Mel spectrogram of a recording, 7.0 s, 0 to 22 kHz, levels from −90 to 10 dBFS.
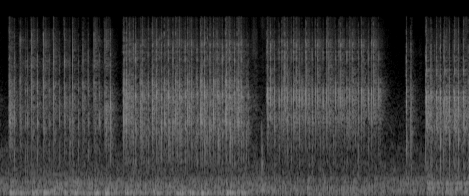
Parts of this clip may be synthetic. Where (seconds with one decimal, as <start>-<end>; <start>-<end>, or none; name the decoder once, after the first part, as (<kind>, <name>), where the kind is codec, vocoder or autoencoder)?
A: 0.4-1.1 (vocoder, Vocos); 1.9-4.6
